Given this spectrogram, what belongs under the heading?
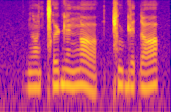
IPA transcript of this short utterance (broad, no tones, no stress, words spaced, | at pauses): ɡɑ̃ǀə ɖæ̃ŋɑ | ǀuɖɛɗɑ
